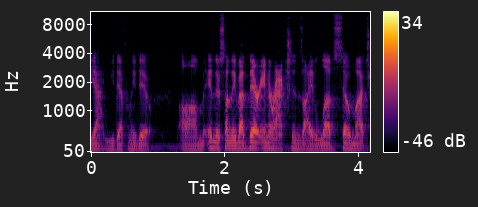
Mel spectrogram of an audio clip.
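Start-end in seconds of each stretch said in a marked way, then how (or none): 0.0-0.9 soft, hushed delivery. Describing a game scene, retelling one character's reply to another, said quietly. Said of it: "Peter just sort of quietly says".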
